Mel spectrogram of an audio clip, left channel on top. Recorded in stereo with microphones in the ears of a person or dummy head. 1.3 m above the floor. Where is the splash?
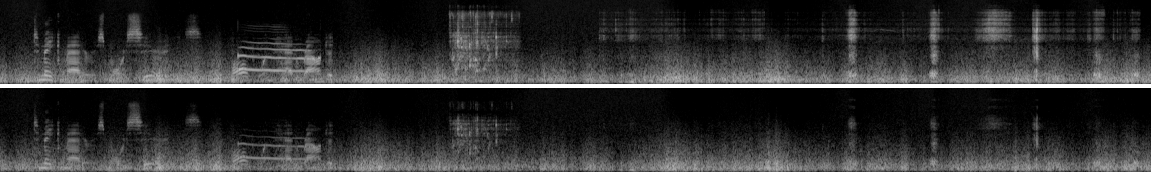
30° left (ahead or behind).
